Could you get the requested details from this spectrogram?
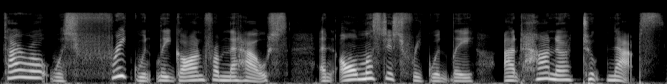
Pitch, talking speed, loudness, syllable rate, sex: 210 Hz, 135 wpm, -17 LUFS, 4.0 syllables/s, female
